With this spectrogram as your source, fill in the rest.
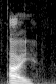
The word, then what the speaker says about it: Ai: I no offense, yeah, your name is I, and it's spelled A-I.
